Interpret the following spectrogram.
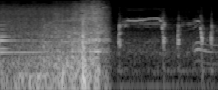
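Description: Faint bird calls: a thin high chirp and a few short clucking notes in the second half, after a soft hiss in the first second.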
